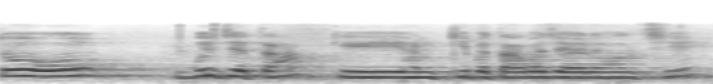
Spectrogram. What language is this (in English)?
Maithili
